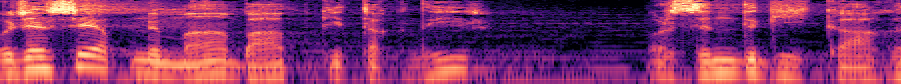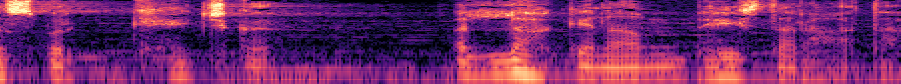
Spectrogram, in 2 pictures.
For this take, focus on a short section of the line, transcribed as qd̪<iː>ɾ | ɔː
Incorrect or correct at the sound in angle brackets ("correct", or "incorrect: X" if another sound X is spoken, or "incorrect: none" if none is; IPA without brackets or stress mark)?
correct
